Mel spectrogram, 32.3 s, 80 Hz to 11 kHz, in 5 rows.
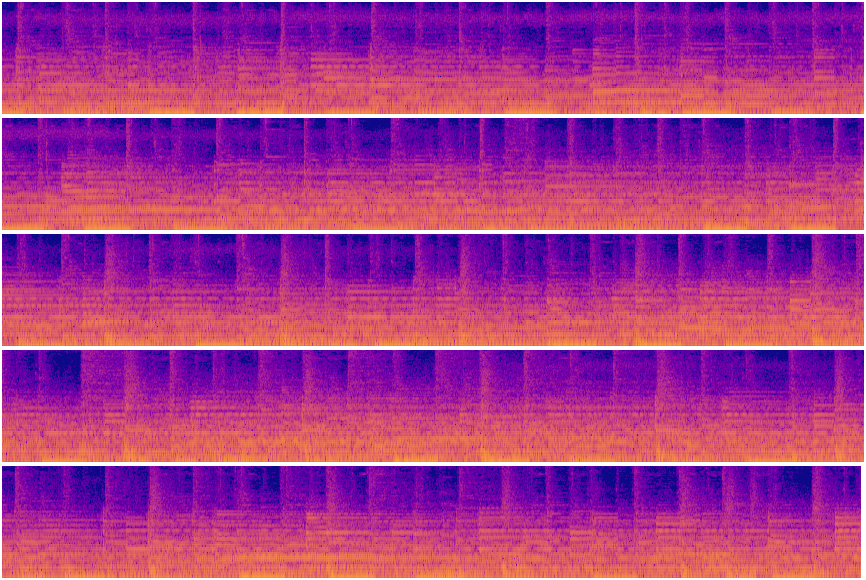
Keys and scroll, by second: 8.9 ctrl+r, 16.5 KP_Divide, 20.6 ctrl+r, 26.7 ctrl+r.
